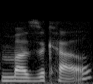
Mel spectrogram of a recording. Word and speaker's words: Mazekal: It's pronounced Mazy Cal. Mazy Cal.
